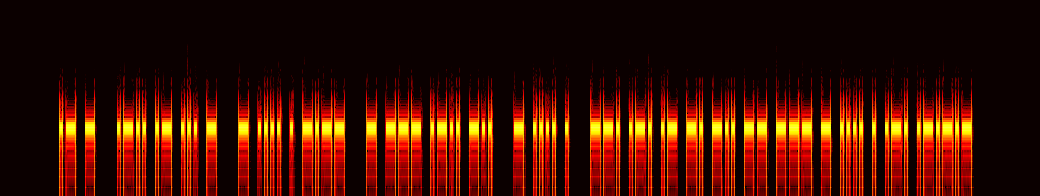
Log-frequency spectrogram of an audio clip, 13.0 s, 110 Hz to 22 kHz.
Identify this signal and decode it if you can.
Morse code, heard as a keyed tone, about 30 wpm, 700 Hz. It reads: AT LAST THEY TOLD THE GRANDMOTHER.
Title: Sentences from Top 1200 Words 30wpm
